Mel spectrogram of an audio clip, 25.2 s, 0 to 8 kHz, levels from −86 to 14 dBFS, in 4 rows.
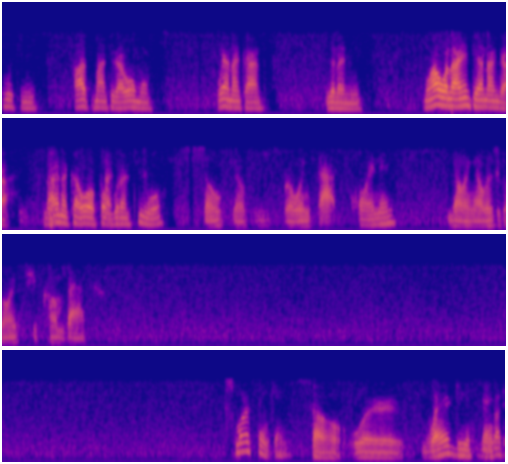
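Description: Tandem speech coding runs through the whole clip. The speech passed through two low-rate speech codecs in a row, G.729A at 8 kbit/s and then AMR-NB at 10.2 kbit/s, with G.711 A-law between them. Each coder reworked the last one's damage. The result sounds rough, muffled and warbly, with nothing above 3.8 kHz.

From 0.0 to 0.58 s, and again from 1.03 to 2.03 s, the background is gated by the echo canceller. While the far end played, the canceller pulled the microphone down by about 40 dB. The room sound drops out, then returns when it lets go.

From 25.04 s to the end, the speech dips sharply for a brief moment, by roughly 40 dB. This is likely speech suppressed in double talk. Both sides spoke at once, and the echo canceller turned the near talker down along with the echo.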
